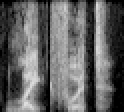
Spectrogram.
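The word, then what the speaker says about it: Lightefoot: halfling Rogue named eufemia Lightfoot and light is spelled with an E so light e foot but the E is silent and my character is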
